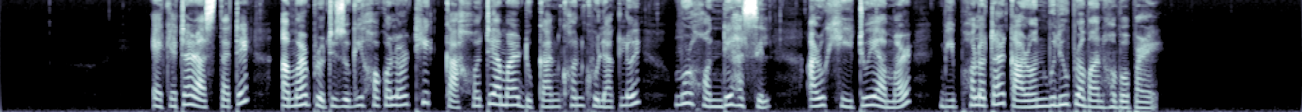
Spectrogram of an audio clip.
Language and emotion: Assamese, fearful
